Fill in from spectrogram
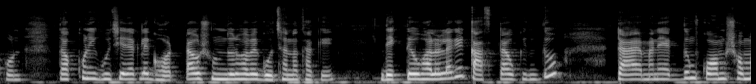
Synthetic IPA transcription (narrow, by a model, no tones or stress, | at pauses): kʰont̪ɔkʰoniɡut͡ɕʰeɾakleɡʱɔɾʈaoʃund̪oɾbʱabeɡot͡ɕʰanot̪ʰake | d̪ek̚t̪ewbʱalolaɡekat͡ɕʈaokint̪uʈamaneɛk̚d̪omkɔmʃɔm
